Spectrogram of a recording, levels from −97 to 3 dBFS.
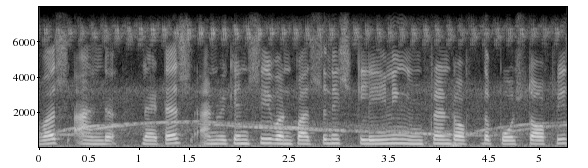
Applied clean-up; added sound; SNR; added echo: none; Motor vehicle (road) / Siren; 12 dB; none.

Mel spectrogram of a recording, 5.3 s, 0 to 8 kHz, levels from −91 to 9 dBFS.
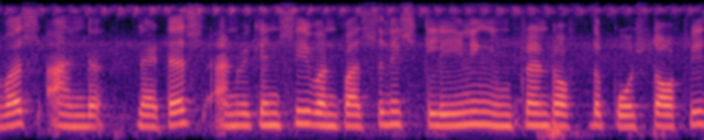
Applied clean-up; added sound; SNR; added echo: none; none; none; none.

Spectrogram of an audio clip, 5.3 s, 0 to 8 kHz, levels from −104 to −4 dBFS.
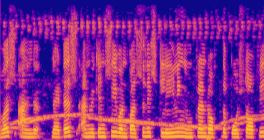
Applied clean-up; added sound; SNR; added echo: classical method Wiener filter.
